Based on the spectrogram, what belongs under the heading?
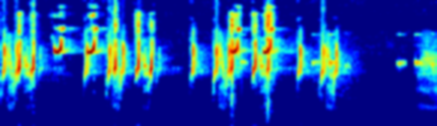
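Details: Female common quail calling in rapid, scratchy chirping bursts, several short harsh notes bunched together with a few brief sharp whistled tones, pausing near the end.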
